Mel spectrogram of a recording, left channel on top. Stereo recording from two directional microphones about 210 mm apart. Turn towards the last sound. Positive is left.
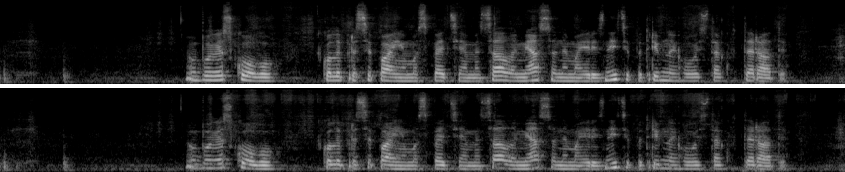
turn(degrees=25)  # may be behind; listen again after turning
